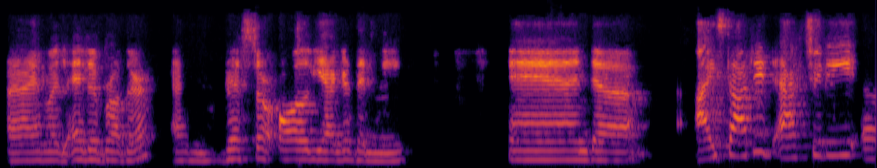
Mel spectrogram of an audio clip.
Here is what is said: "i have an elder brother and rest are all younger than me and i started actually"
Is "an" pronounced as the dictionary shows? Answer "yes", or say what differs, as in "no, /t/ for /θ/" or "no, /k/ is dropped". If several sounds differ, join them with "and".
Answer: no, /l/ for /n/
